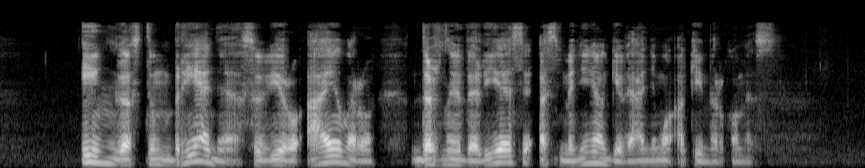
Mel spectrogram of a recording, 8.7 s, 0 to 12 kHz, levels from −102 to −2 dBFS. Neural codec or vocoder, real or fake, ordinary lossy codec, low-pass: none; real; AAC, 48 kbps; 7.2 kHz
